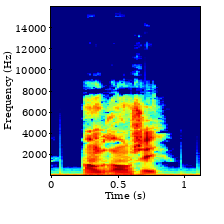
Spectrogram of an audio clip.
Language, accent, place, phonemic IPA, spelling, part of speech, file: French, France, Lyon, /ɑ̃.ɡʁɑ̃.ʒe/, engranger, verb, LL-Q150 (fra)-engranger.wav
- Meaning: 1. to store 2. to rake in 3. to collect, gather in 4. to gain (experience, points) 5. to generate (economics; profits)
